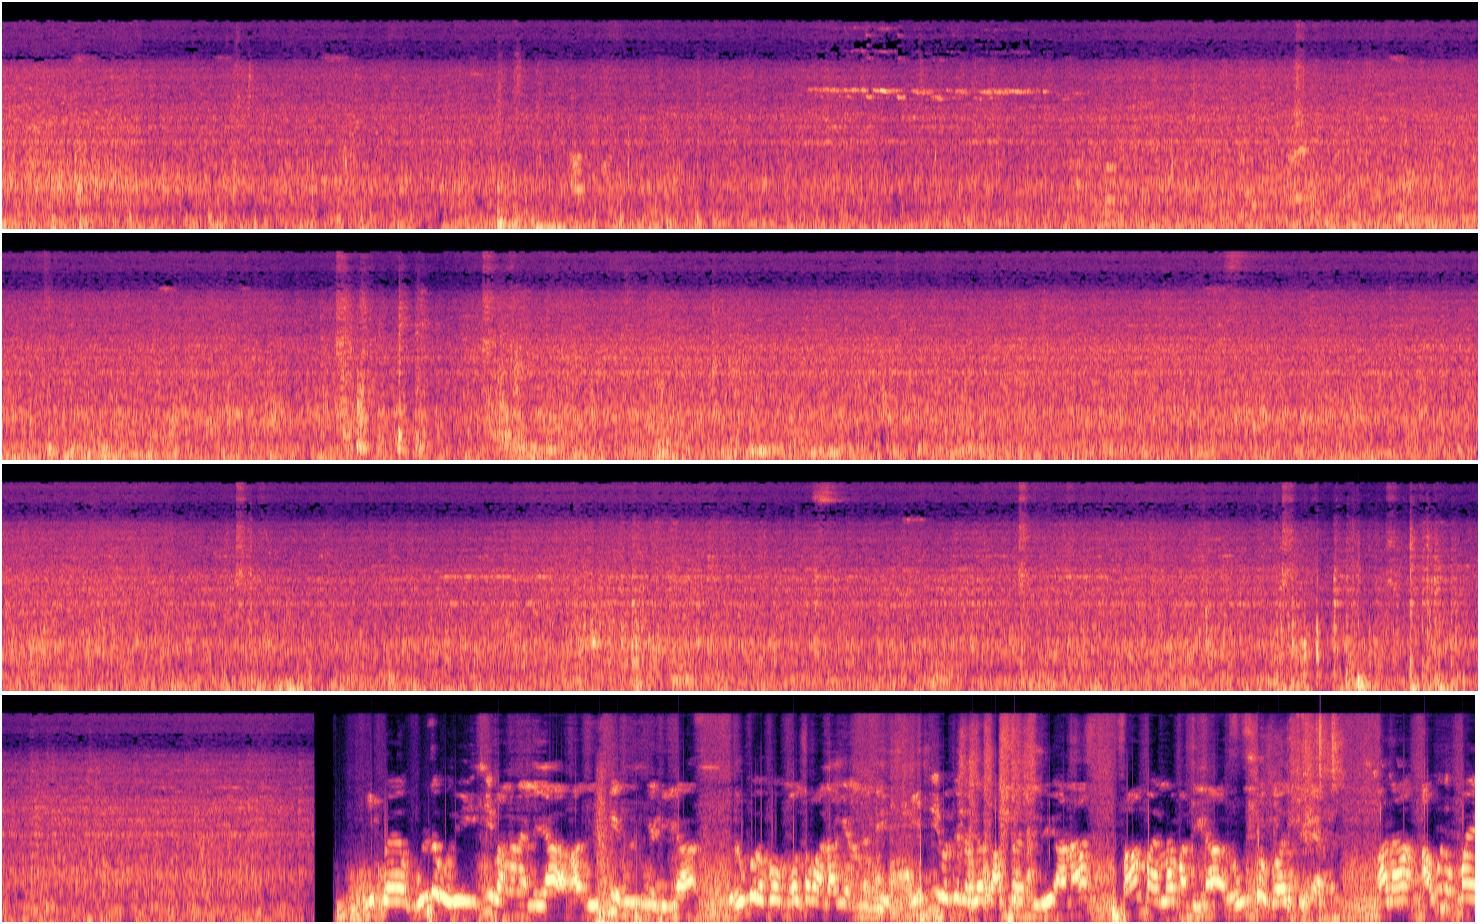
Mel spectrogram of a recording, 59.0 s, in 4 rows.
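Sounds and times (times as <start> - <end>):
train wheels rumbling on rails: 0.0 - 59.0
sharp clicks and knocks: 50.2 - 51.0.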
